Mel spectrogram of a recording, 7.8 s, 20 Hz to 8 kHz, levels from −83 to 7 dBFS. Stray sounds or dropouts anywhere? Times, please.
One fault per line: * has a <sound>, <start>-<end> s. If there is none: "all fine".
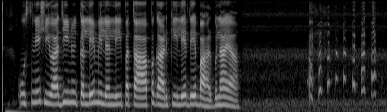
* has a laugh, 6.1-7.7 s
